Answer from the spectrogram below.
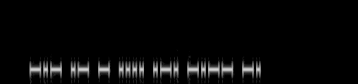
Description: Morse code, heard as a keyed tone, about 34 wpm, 700 Hz. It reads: KATHRYN
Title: USA Common Names - 35wpm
